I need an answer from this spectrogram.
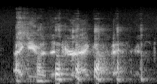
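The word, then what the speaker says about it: Dragan: Also, I don't mean to correct you, but the only reason I do is because Bender's first name is pronounced Dragon, like Dragon Bender, which sounds like some futuristic Avatar villain shit right there.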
